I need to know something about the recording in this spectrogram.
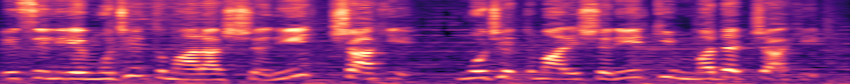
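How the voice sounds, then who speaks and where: A woman voicing a scheming sorceress with a persuasive, reassuring manner in an animated story. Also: mid-range voice, normal speed, over music, close to an everyday voice. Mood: demanding. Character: scheming wounded sorceress seeking another woman's body. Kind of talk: Hindi animated moral story acting.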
